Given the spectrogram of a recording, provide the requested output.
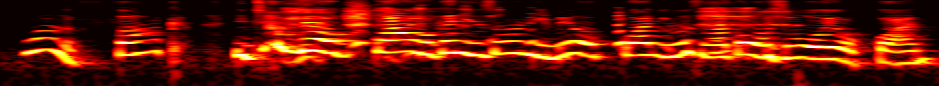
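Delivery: pitched high, mock-furious rant; exasperated outburst. Retold quarrel with partner. (转述吵架，语调拔高的假装气愤)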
